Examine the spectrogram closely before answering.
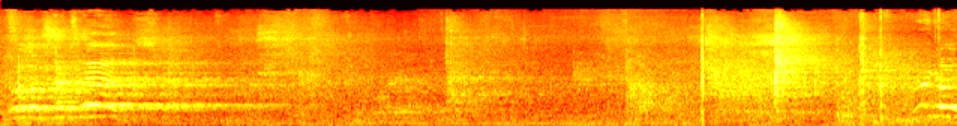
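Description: Hockey skates scrape and carve across ice.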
